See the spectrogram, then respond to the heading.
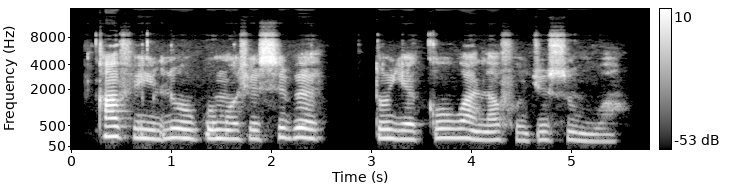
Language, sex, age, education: Yoruba, female, 15-29, tertiary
